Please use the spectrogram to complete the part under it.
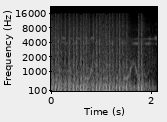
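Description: Machine-gun fire in a radio drama rattles out as a fast, unbroken stream of loud, evenly spaced shots, thinning slightly just before the end.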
